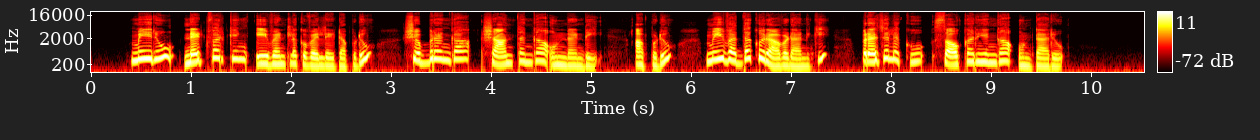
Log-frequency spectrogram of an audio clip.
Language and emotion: Telugu, neutral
